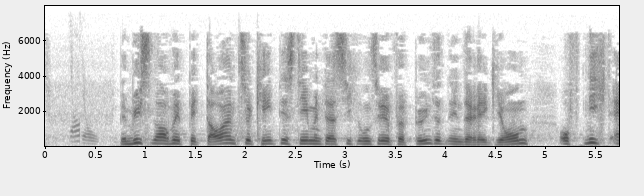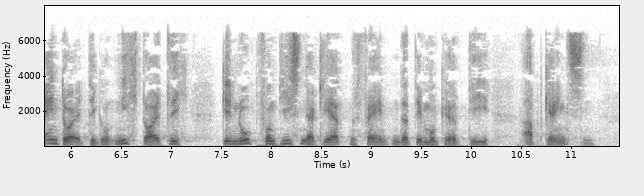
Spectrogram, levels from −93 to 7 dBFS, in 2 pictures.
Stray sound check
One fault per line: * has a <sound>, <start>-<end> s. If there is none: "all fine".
* has a chirp, 0.2-0.6 s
